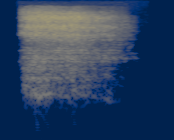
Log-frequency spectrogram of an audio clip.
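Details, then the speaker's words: A single smooth, breathy out-breath through the mouth lasting about one second, demonstrated by a respiratory physiotherapist: a diaphragmatic breathing exhalation. "you will start with your with four deep breaths so your normal deep breaths like you did either diaphragmatic or lateral costal"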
